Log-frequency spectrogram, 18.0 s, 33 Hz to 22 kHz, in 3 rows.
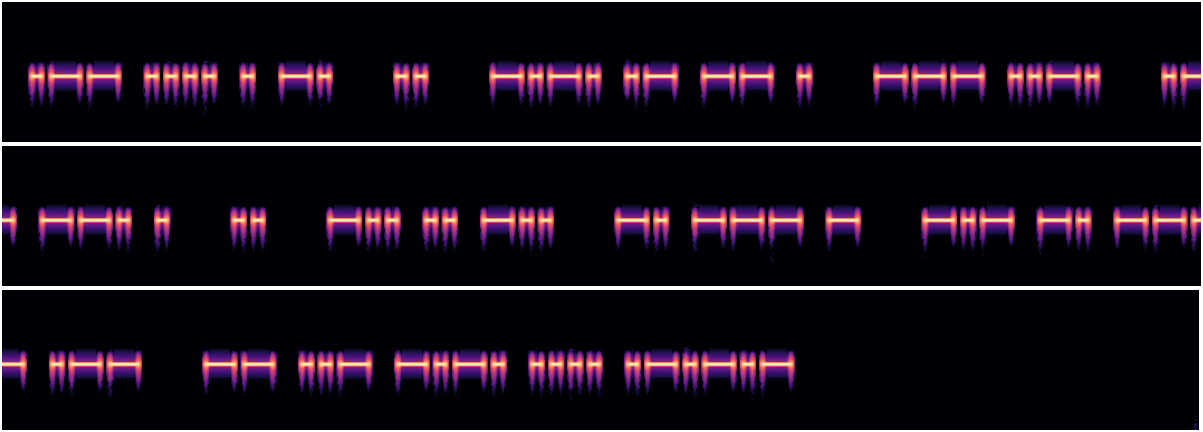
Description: Morse code, heard as a keyed tone, about 25 wpm, 700 Hz. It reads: WHEN I CAME OF AGE I DID NOT KNOW MUCH.
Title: Sentences from Top 1000 Words - Review Part 3 - 25wpm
